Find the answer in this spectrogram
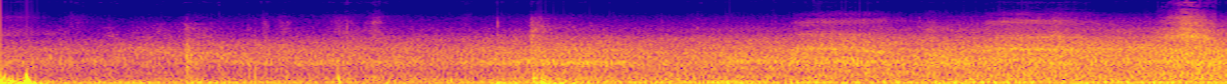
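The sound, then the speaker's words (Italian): A crow caws several times over a steady, rumbling street background with traffic noise, outdoors on Viale della Repubblica in the early morning. “Cornacchia che mi saluta, ciao, buongiorno a te.”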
